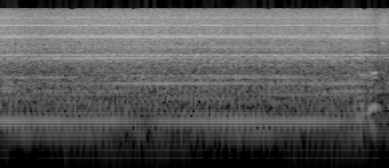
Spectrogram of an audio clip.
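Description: A machine tool runs a peck drill cycle, drilling an insulating bushing hole in a part for an aerodynamic bearing, with a loud steady whine and hum holding throughout and a brief shift near the end.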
